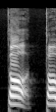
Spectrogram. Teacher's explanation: दांत से होता है तो आप त त बोलते हैं तो हमारा जीभ दांत में टच करता है तब जाकर तो हम त बोल पाते हैं बिना जीभ को दांत में सटाए हुए त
